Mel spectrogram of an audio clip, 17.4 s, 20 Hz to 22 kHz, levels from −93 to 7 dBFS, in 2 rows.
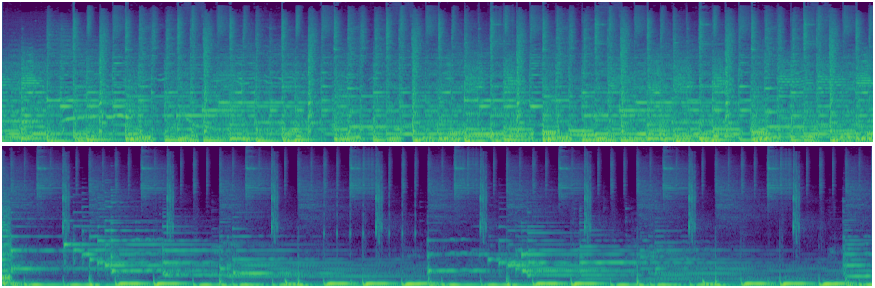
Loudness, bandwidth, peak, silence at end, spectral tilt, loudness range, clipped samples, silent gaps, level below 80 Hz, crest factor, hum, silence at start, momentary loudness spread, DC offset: -20 LUFS; 20 kHz; -2 dBFS; 0 s; -5.5 dB/octave; 6 LU; under 0.1%; none; -24 dBFS; 16 dB; none; 0 s; 8 LU; under 0.1%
